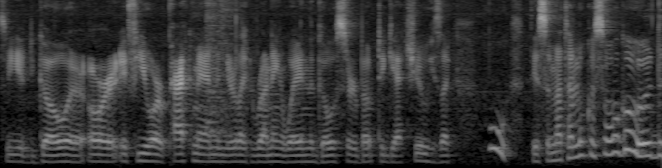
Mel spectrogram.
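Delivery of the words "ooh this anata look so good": very high, sing-song, swooping game-announcer cartoon voice. Imitating an announcer who does Mario's voice in a game: imitating Charles doing Mario's voice. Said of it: "he does the voice of Mario".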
